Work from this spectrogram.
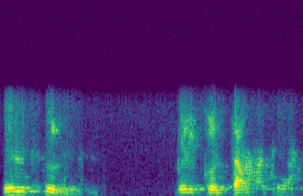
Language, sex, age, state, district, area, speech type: Sindhi, male, 45-60, Gujarat, Kutch, urban, conversation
